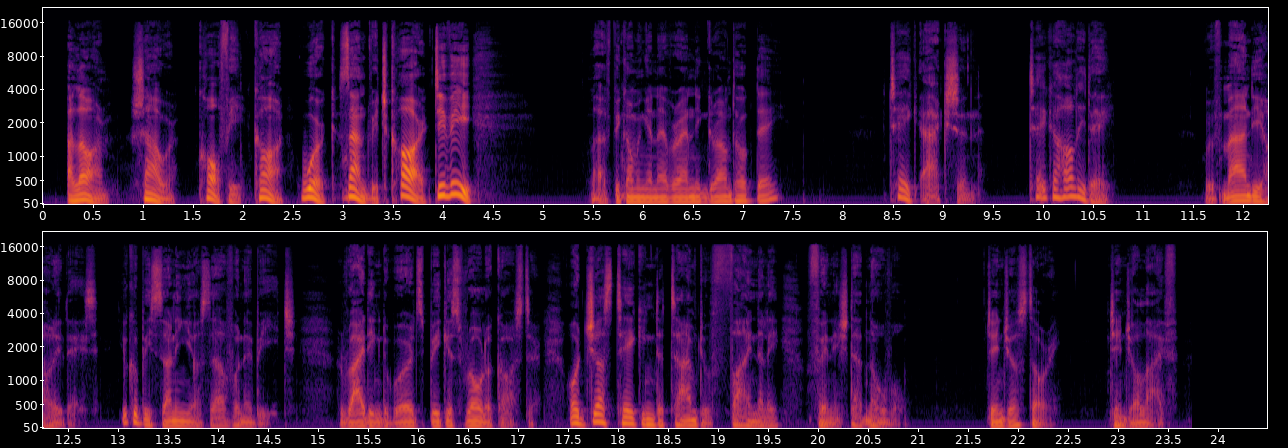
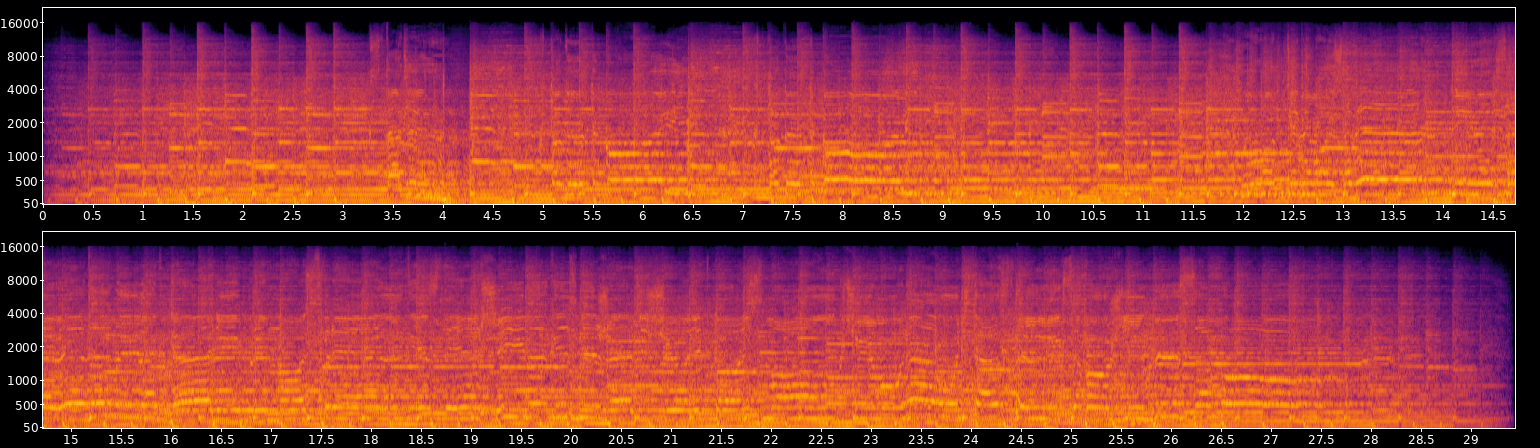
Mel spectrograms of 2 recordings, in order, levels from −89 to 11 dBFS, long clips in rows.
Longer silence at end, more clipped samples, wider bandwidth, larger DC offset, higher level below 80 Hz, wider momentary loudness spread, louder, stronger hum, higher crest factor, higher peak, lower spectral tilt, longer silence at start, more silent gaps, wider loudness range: first, 0.9 s vs 0.2 s; neither; about the same, 17 kHz vs 15.5 kHz; neither; second, -44 dBFS vs -20 dBFS; first, 17 LU vs 3 LU; second, -27 LUFS vs -9 LUFS; neither; first, 22 dB vs 8 dB; second, -6 dBFS vs 0 dBFS; about the same, -6 dB/octave vs -5 dB/octave; first, 0.25 s vs 0.05 s; neither; first, 11 LU vs 1 LU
